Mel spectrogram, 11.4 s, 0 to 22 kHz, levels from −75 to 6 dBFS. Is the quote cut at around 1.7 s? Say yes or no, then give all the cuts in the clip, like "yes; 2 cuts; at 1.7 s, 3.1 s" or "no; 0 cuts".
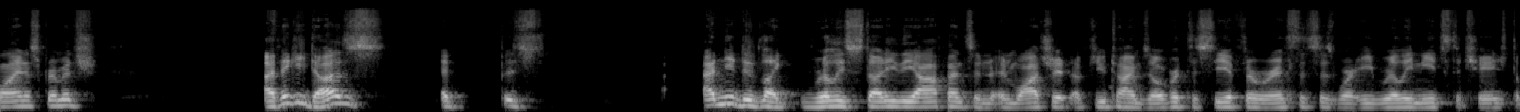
no; 0 cuts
